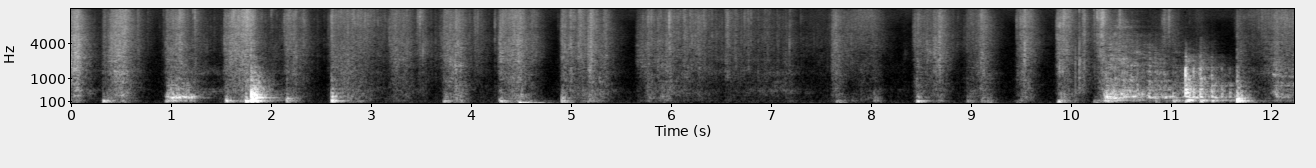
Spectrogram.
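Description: A large clear plastic bag crinkling and rustling in irregular bursts as it is handled, lifted and smoothed flat by hand on a wooden table.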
